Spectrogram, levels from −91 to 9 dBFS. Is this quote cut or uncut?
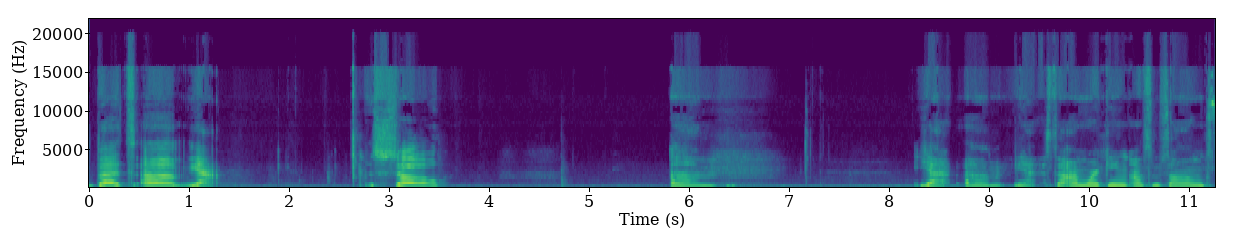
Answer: uncut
